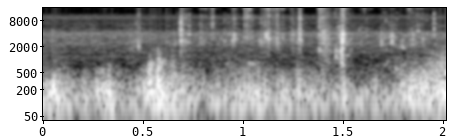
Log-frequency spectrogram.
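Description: A small traíra released from fishing pliers and dropping into the lake beside an aluminium boat: a few short clicks and a light splash, over a steady low rumble of wind on the microphone.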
